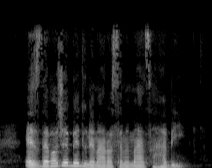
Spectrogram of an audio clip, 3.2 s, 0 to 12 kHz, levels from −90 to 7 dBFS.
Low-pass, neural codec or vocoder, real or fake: 9.9 kHz; none; real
